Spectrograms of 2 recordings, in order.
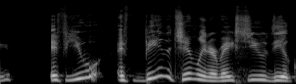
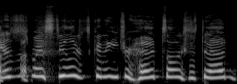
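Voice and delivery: put-on very high girlish voice, laughing; timid girl voice; 10 semitones higher than usual. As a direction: squeak it like a giggly shy girl. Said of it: "She's like".

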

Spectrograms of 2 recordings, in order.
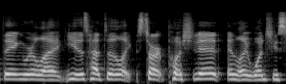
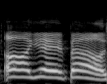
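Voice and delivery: higher, playful mock cheer; mildly excited greeting; 6 semitones higher than usual. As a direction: imitate a group's happy hello. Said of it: "excited to see Sora and Goofy".

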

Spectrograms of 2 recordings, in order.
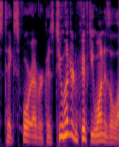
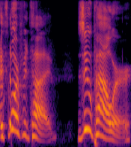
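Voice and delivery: gung ho; 6 semitones higher, slower than usual. Acted. Hero transformation call.

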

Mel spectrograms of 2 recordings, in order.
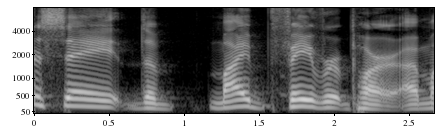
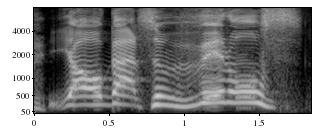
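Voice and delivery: slow, high-pitched, hammed-up Southern drawl; thick Southern accent; 7 semitones higher, slower than usual. Monster barging in on the villains, thick Southern accent. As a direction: ham up a thick Southern twang, stretching the words. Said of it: "a very thick Southern accent".

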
